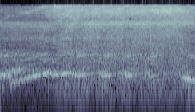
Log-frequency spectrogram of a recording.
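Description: Car tyres squeal and hiss in a burnout.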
